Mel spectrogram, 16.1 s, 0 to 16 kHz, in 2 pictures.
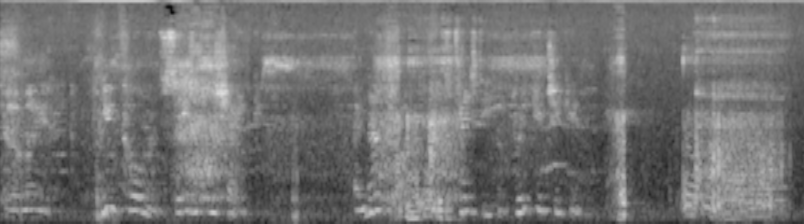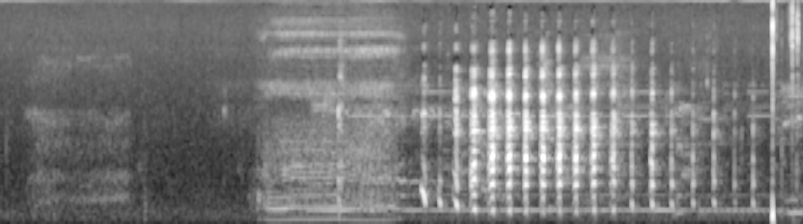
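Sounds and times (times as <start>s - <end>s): man snoring: 6.8s - 9.4s, 10.6s - 12.1s.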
